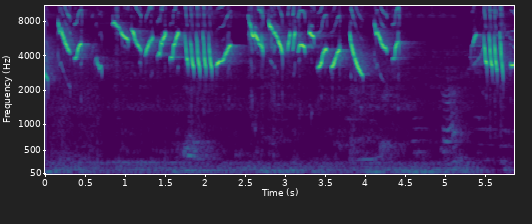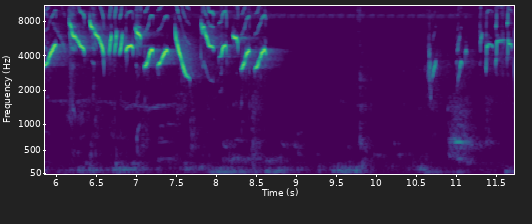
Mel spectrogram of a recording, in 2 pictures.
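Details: Oriental white-eye lure song meant to get captive birds singing in wild style: two long bursts of very fast, high, twittering whistles separated by a short pause, ending with a few faint chips.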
